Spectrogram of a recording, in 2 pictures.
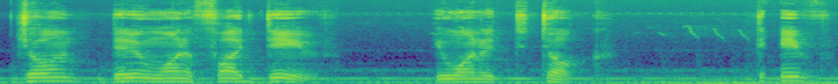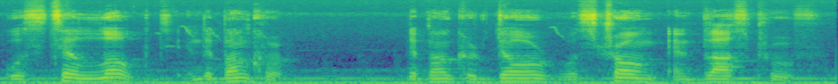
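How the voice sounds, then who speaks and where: Man, story narrator, average pitch, scripted plain sentences, prominent background music.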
